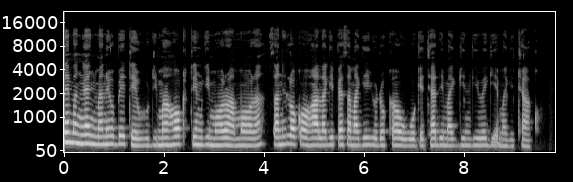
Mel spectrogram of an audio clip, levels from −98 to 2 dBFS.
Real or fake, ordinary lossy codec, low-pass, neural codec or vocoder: real; none; 14.4 kHz; none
